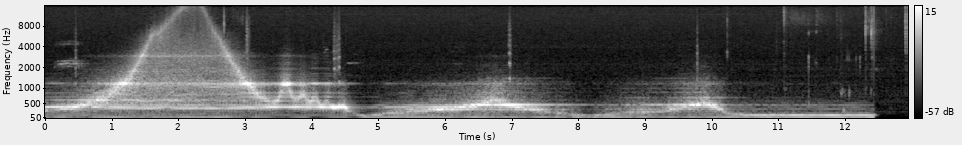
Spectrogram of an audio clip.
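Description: Resonant synth pad run through distortion, its filter cutoff swept up and down by the mod wheel in a rising-and-falling pattern of whistling peaks over a steady droning tone, continuous and fairly loud.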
